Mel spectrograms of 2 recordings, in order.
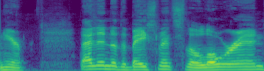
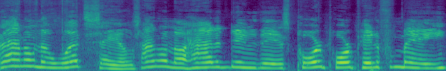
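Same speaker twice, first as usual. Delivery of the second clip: very high, sneering, mocking put-on woman's voice; 9 semitones higher than usual. Retelling what a woman used to say about reselling: mocking imitation of a woman. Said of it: "when I start talking like this".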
